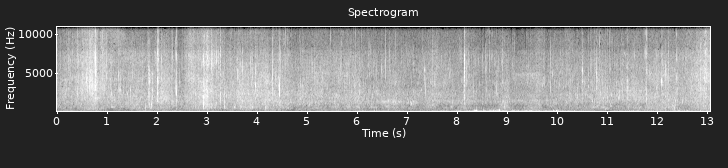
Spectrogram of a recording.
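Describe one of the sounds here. A stream ripples and gurgles softly nearby.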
